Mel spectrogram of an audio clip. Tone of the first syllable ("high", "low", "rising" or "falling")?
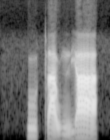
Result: falling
